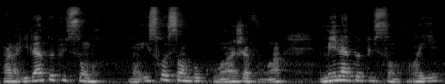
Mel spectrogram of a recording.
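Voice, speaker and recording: A woman reviewing makeup in a casual, gushing way, repeating her praise and filling pauses with hesitations. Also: low-pitched, expressive, darkish tone, slight background noise. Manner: gushing, repeats praise words, many fillers. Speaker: beauty vlogger.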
